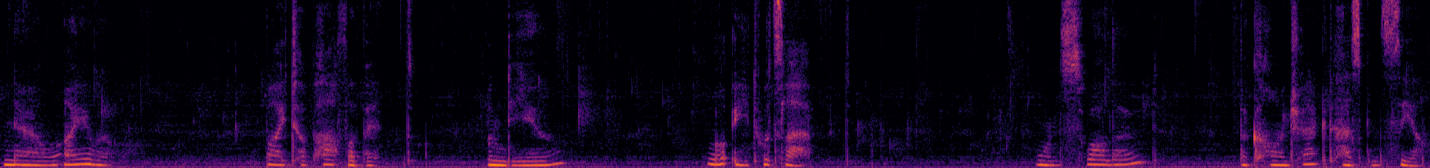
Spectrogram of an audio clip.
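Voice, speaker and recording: Siren, female performer: haughty sea predator for ASMR roleplay, soft dark whisper, unhurried and condescending, dripping water behind. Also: mid-range voice, steady tone. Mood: solemn, commanding. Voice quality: breathy, mostly unvoiced whisper. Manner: slow, deliberate, condescending, archaic phrasing. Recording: noisy ambience with water drips.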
